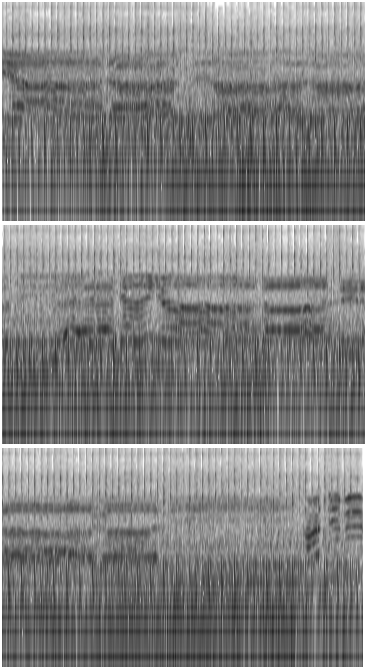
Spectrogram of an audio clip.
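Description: A man singing unaccompanied, his voice holding long, wavering melodic notes, over the steady rapid knocking run of a boat's engine.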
